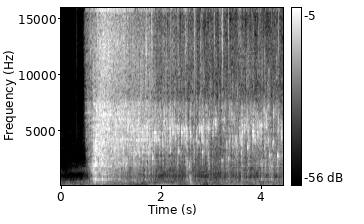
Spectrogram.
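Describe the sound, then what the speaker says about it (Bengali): Chopped onion dropped into hot oil for a prawn paste dish, a sudden loud burst of sizzling that stays strong and steady, crackling up close with nobody talking. "প্রথমে দেব পেঁয়াজ কুচিটা"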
